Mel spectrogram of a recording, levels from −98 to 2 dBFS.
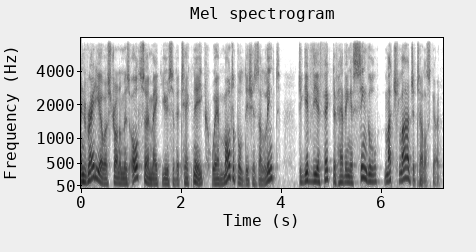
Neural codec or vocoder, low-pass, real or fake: codec, 24 kHz, 6 kbps, HILCodec; 7.2 kHz; fake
